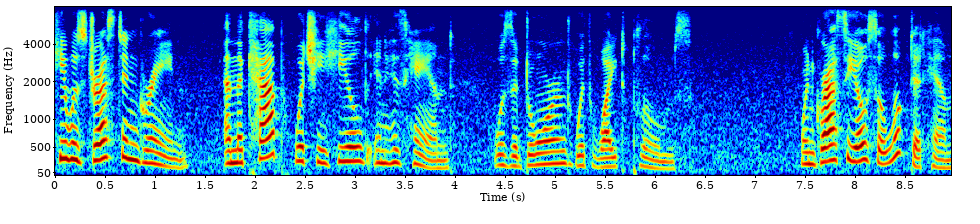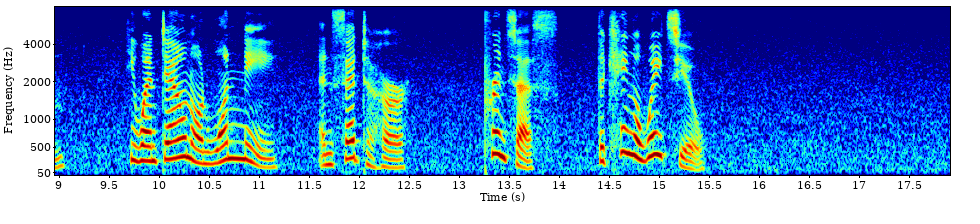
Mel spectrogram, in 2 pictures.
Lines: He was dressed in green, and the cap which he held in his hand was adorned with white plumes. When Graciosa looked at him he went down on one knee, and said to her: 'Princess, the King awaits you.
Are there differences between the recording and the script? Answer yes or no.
yes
